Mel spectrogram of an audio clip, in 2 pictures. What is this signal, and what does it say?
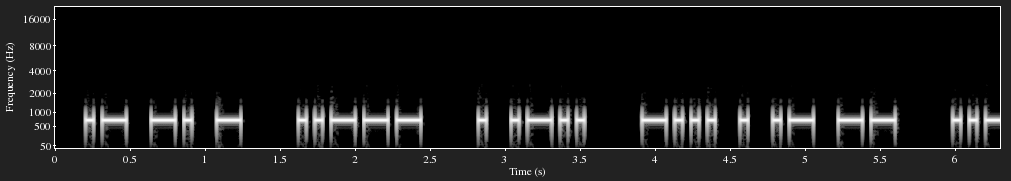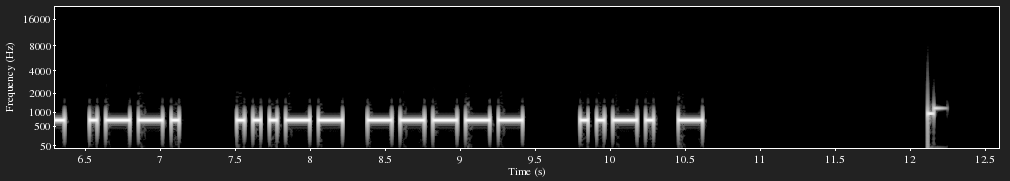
Morse code, heard as a keyed tone, about 21 wpm, 700 Hz. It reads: ANT 2 EL BEAM UP 30 FT
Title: Practice QSO - Exchange 2 - Info - 22wpm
